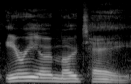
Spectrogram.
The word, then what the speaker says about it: Iriomote: It is it's Iriomote. It is mote.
